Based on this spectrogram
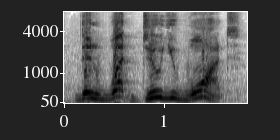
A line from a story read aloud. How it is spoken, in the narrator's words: I shouted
